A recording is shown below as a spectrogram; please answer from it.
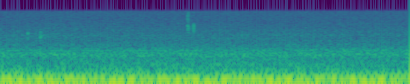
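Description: Steady low rumble in the recording's background, with a faint click about a second in.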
